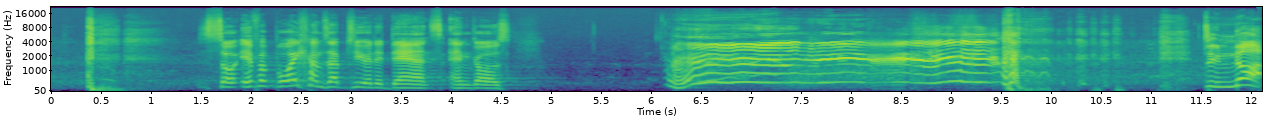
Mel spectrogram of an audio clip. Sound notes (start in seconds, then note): 0.0 audience laughing; 6.2 loud grunting; 9.4 audience laughing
